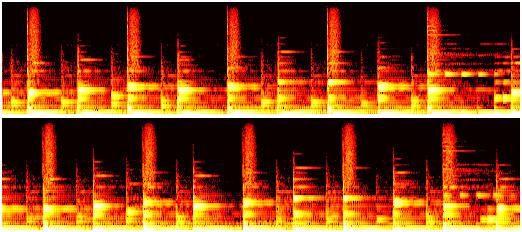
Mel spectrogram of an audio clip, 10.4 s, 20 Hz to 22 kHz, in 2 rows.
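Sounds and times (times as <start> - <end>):
dance music loop from a video game: 0.0 - 10.3.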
